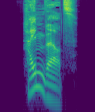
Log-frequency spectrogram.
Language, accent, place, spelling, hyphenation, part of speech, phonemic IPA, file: German, Germany, Berlin, heimwärts, heim‧wärts, adverb, /ˈhaɪ̯mvɛʁt͡s/, De-heimwärts.ogg
- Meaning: homewards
